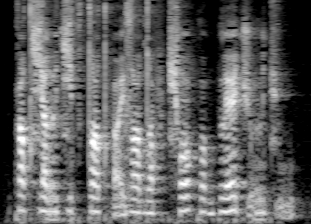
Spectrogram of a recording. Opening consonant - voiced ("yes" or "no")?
no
